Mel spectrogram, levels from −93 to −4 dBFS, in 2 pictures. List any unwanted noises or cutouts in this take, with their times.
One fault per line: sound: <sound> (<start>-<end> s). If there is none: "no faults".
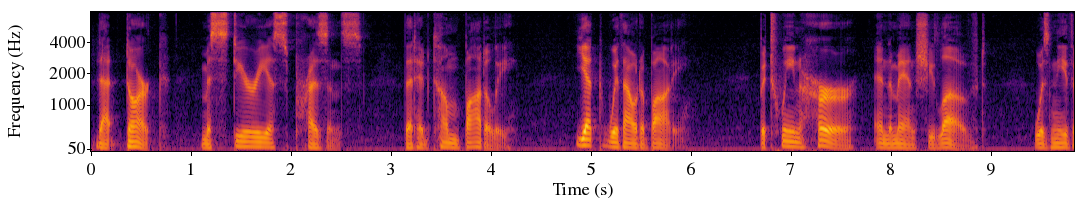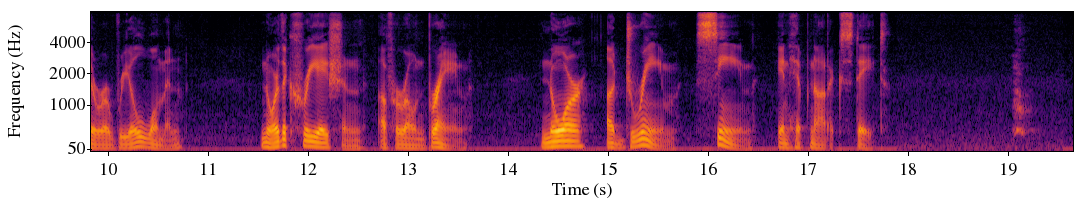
sound: bark (19.0-19.3 s)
